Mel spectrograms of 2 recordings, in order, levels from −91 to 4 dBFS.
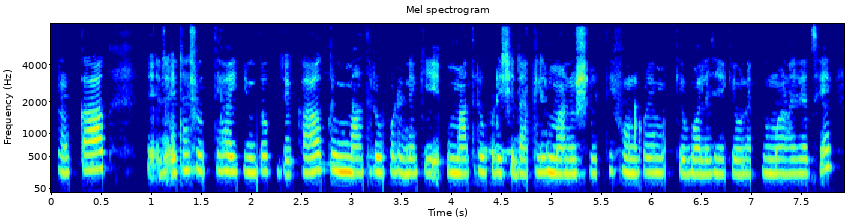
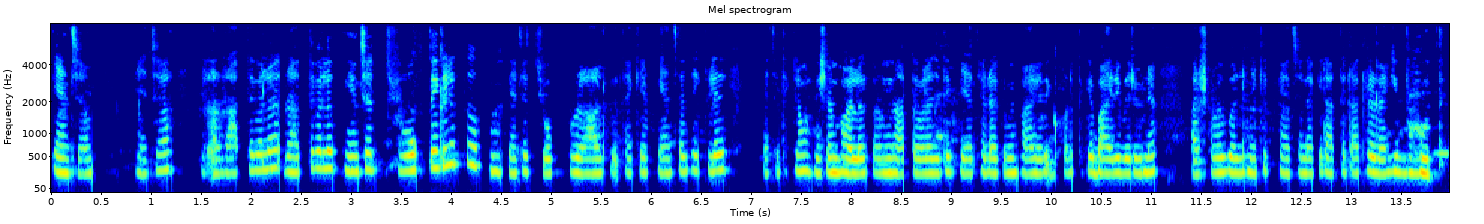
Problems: none marked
